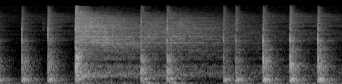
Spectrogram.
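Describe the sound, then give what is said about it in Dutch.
About a dozen sharp strikes on an electronic ride cymbal pad in an uneven rhythm, each with a bright shimmering decay, one hit ringing out longer than the rest, played moving from the bell out toward the edge. Fairly loud, with no talking. “Speel ik op een right backen hè, deze hier ook.”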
